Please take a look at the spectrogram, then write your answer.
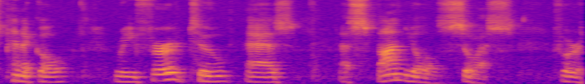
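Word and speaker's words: espagnole: as espanol sauce for a spaniel sauce is the quintessence of the purest form of a true brown sauce a spaniel the man repeated its the French pronunciation and spelling of the word Spanish the man slowly spelled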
